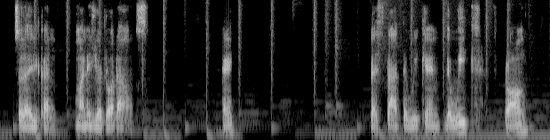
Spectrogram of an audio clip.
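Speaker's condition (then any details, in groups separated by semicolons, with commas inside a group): No condition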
